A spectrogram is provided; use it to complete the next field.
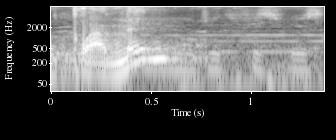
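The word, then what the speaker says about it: poimēn: dit le mot berger vient du grec poimen ou encore poimen dépendamment de gens prononcé là poimen poimen qui signifie celui qui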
